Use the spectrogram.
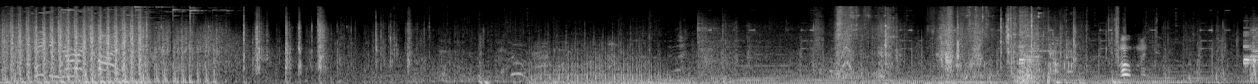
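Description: Bursts of automatic gunfire and mechanical clatter in a multiplayer trios battle royale shooter match, loud at the start and then recurring in sharp volleys over a steady bed of game sound with voices.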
